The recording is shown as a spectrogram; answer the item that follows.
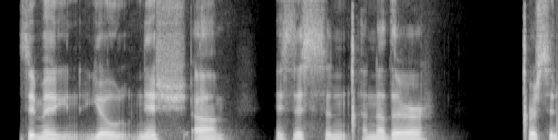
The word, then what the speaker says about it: Zmeenish: advice from zarov here says Nish zimma yo Nish where is the Y come from oh is it it is apparently little snake in Russia so Zim yo Nish um is this another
